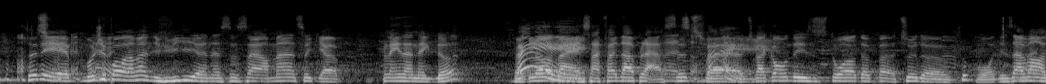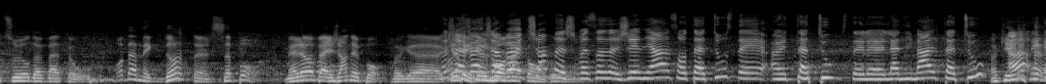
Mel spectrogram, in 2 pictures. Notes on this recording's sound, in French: Enregistrés au Lion Bleu dans le cadre du Festival d'humour d'Alma.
